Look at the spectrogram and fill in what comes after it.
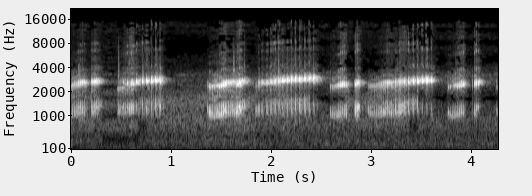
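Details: Frog in a rice field giving drawn-out, rasping croaks in uneven bursts, some short and clipped, others stretched to nearly a second, separated by brief pauses.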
